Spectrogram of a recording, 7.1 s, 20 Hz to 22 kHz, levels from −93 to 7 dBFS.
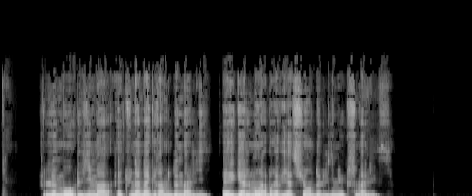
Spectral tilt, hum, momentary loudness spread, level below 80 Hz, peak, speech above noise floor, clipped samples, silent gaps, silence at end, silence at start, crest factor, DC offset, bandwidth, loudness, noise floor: -6.5 dB/octave; none; 7 LU; -44 dBFS; -2 dBFS; 71 dB; under 0.1%; none; 1.25 s; 0.6 s; 16 dB; under 0.1%; 15 kHz; -17 LUFS; -87 dBFS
